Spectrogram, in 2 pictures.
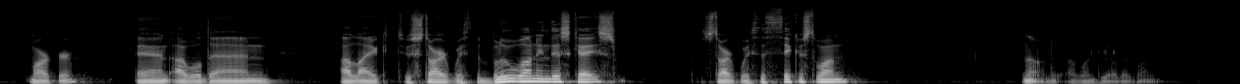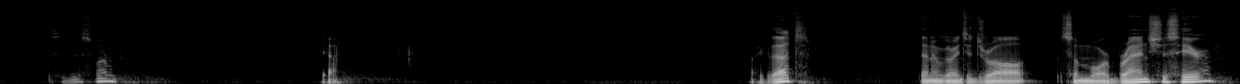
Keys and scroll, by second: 10.7 ctrl+z, 16.1 ctrl+z.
